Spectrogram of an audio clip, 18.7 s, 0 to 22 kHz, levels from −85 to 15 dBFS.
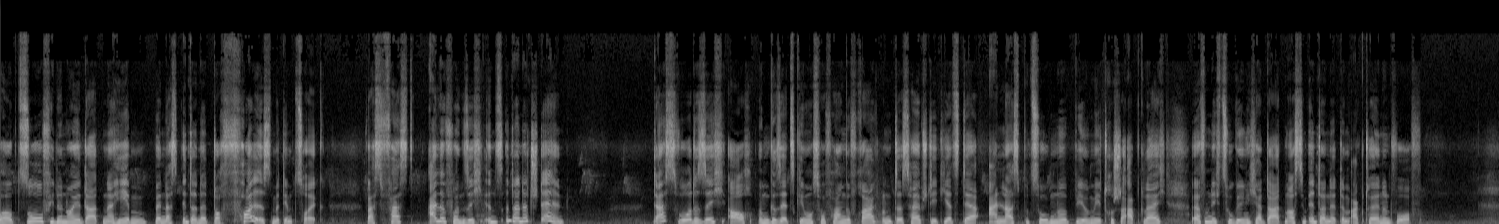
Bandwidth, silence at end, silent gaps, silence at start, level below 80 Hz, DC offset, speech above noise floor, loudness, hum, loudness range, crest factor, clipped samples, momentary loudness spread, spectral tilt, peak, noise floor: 19 kHz; 0 s; none; 0 s; -66 dBFS; under 0.1%; 31 dB; -21 LUFS; none; 1 LU; 18 dB; under 0.1%; 5 LU; -2.5 dB/octave; -4 dBFS; -53 dBFS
